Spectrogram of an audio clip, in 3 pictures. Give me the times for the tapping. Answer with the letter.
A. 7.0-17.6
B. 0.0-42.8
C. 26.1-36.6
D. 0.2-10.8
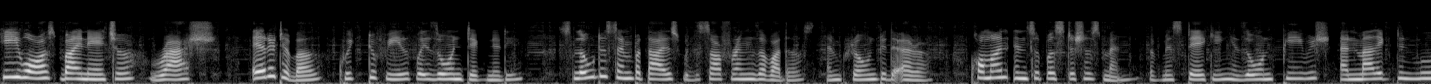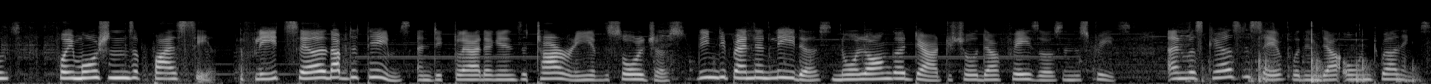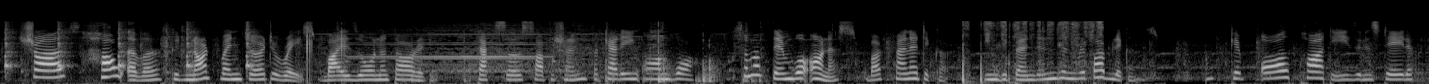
C.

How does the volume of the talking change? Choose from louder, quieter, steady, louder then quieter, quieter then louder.
quieter.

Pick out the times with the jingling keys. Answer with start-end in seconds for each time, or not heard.
not heard.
